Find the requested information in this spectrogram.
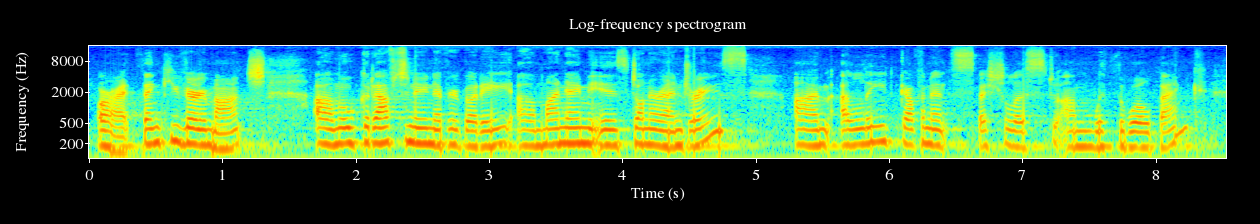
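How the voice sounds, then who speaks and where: Speaking at a fairly quick pace, a woman with a medium-pitched voice keeps her intonation fairly even. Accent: Australian. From Australia. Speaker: governance specialist. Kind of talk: panel introduction. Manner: hesitant, many fillers.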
